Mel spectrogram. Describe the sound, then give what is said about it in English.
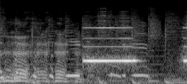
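A truck backing up a driveway sounds its reversing beeper, a loud, steady high-pitched beep lasting about half a second, then starts another after a pause. A voice talks just before the first beep. “The truck came up the back, backed up the driveway.”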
